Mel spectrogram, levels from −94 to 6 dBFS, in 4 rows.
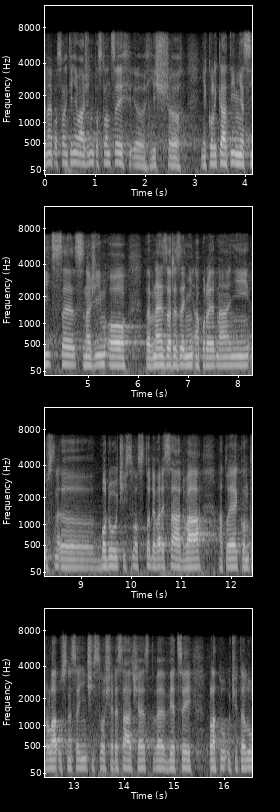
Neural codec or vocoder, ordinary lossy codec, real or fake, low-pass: none; Opus, 64 kbps; real; 7.2 kHz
